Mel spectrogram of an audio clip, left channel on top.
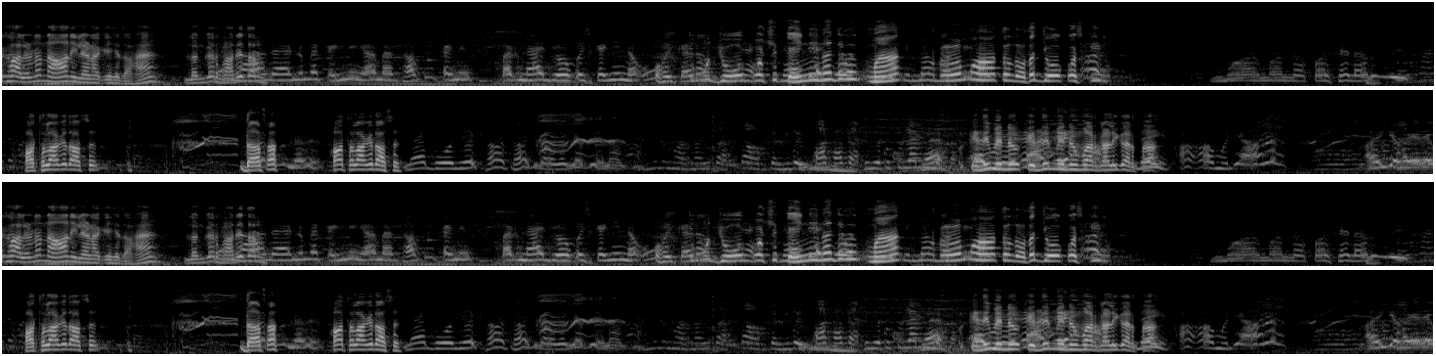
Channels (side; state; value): both; identical; correlation 1.00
